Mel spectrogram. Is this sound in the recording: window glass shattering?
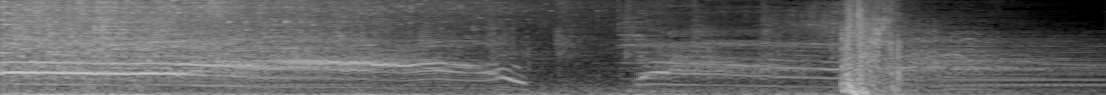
yes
